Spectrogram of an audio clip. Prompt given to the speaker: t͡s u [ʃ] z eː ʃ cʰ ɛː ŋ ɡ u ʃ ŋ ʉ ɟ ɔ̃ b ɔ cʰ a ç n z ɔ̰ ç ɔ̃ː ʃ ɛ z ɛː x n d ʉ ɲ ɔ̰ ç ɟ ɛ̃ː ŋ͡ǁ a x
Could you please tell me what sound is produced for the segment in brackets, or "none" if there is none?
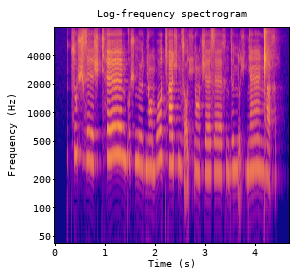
ʃ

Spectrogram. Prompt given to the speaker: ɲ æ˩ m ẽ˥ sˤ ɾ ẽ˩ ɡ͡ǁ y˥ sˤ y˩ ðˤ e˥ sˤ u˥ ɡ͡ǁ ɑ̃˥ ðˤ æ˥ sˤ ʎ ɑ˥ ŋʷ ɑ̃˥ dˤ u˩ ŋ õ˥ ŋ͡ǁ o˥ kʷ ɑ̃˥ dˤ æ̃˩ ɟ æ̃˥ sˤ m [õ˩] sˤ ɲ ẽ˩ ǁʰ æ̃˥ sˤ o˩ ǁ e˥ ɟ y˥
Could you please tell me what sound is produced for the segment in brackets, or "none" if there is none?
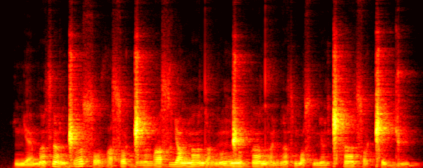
o˩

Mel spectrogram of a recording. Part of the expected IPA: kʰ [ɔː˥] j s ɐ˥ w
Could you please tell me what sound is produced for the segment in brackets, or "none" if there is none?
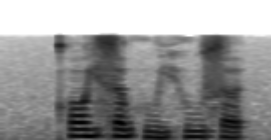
ɔː˥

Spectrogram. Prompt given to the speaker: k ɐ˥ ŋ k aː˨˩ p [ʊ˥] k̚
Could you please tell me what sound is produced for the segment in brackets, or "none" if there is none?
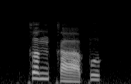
ʊ˥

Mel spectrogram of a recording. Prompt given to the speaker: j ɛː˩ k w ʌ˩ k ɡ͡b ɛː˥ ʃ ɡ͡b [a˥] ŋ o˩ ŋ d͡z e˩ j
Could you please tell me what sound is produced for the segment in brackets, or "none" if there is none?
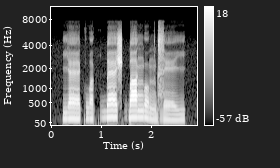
a˥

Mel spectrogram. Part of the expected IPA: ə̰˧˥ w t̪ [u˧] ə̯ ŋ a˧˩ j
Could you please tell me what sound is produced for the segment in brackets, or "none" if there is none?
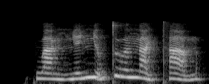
u˧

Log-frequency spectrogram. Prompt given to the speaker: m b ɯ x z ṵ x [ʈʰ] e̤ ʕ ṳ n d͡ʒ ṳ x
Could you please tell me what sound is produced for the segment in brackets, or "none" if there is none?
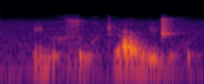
ʈʰ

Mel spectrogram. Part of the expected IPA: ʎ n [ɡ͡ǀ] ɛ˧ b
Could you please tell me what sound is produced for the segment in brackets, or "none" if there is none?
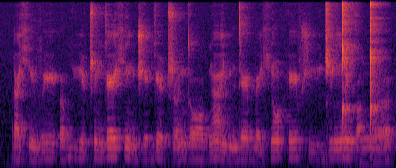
d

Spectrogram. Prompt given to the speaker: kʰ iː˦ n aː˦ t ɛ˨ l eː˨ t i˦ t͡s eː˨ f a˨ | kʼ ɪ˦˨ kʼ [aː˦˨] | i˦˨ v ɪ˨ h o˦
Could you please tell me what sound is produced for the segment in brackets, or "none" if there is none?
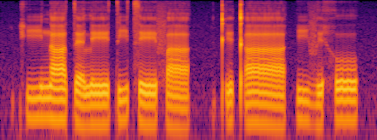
aː˦˨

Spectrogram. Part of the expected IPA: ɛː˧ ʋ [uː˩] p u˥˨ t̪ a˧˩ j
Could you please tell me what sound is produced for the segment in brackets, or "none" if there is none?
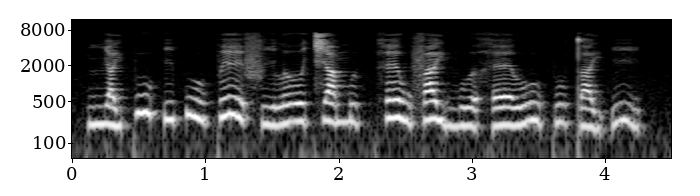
uː˥˨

